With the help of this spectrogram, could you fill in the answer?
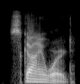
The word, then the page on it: skyward: American English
